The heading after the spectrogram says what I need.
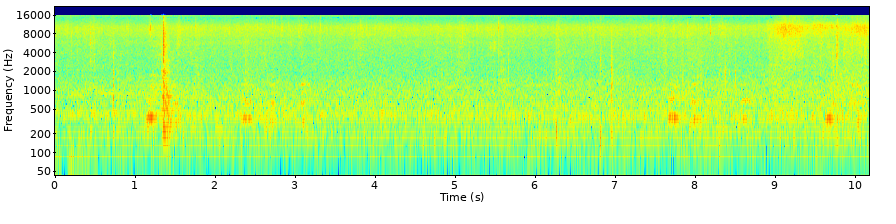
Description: Bees are buzzing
